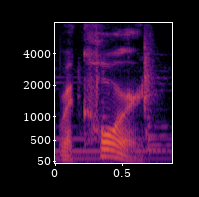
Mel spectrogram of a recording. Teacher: if you stress the second syllable record, it's the verb meaning to capture sound or information.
